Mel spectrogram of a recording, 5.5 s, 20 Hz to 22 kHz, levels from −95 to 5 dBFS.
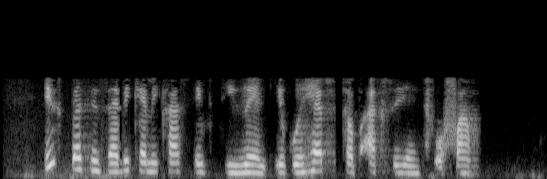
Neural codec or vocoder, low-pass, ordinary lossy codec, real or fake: none; 3.6 kHz; AAC, 24 kbps; real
